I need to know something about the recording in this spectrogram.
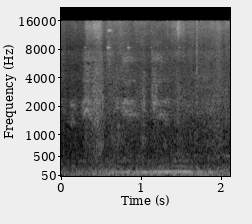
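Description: Jack Russell terrier panting as it pulls on the leash, over a low rumble.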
